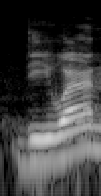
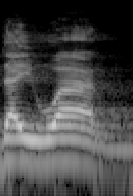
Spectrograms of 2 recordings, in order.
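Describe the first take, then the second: First: The first syllable has a plain long 'ee' vowel. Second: The first syllable has an 'ai' diphthong vowel. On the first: "ada dibaca dengan diwan" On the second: "ada boleh baca dengan daiwan"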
